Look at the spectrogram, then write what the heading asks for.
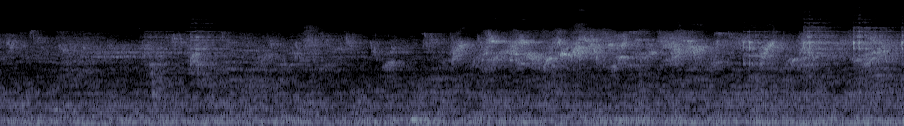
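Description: Birds chirping and chattering, getting busier and louder from about halfway through.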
